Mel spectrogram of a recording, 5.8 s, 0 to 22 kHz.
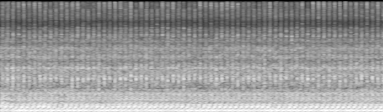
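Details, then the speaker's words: White Outdoor LT542G riding mower running rough and erratic, using too much gas with fuel in the oil; loud, uneven lumpy thumping idle about three beats per second, later traced to a missing carburetor main jet. "I had a sneaky suspicion something was going around I mean going on with that you can just kind of tell how how erratic that motor was"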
